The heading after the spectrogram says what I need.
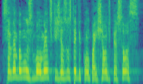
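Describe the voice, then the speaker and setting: A man with a Brazilian Portuguese accent preaching a sermon to his congregation, swinging dramatically between loud, emphatic passages and hushed ones. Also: extremely high pitch, steady tone, fast talker. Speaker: pastor. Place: church hall. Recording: long reverb of a church hall.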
